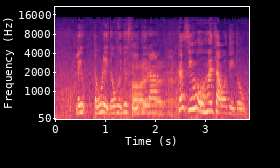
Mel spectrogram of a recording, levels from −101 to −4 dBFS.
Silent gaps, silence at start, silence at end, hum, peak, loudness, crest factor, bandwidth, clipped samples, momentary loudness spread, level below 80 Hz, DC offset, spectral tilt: none; 0 s; 0 s; none; -4 dBFS; -18 LUFS; 14 dB; 14 kHz; under 0.1%; 8 LU; -42 dBFS; under 0.1%; -5 dB/octave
